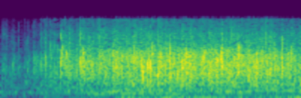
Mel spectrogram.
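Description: In a Batman video game, a crowd bursts into sustained, dense applause that swells quickly and holds steady, loud and fairly close, with faint cheering mixed in.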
